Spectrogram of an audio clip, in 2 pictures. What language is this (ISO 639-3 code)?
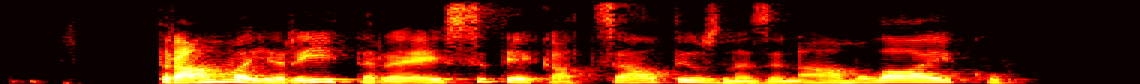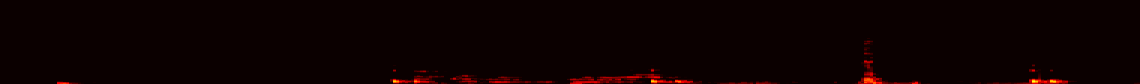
lav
